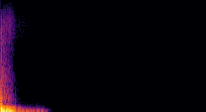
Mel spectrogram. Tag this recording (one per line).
punk
tonys
kit
kick
raw
dirty
tony
drum
realistic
